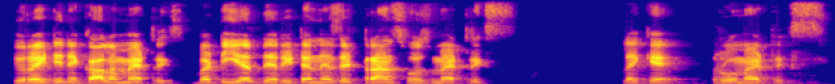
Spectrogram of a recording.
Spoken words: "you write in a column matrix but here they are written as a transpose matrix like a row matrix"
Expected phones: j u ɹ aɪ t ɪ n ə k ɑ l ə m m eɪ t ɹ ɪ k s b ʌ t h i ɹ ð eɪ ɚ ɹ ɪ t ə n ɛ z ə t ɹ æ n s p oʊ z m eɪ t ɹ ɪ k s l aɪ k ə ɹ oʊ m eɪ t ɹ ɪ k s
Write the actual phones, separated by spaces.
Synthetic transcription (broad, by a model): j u ɹ aɪ t ɪ n ə k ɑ l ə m m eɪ t ɹ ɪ k s b ʌ t h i ɹ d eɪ ɹ ɪ t ə n ɛ z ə t ɹ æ n s f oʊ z m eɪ t ɹ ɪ k s l aɪ k ə ɹ oʊ m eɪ t ɹ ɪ k s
